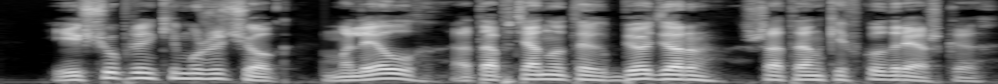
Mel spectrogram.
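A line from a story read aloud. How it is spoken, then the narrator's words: Plain. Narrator (Russian): ответил Олег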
